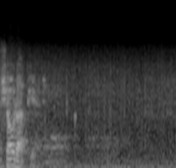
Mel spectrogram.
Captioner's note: groaning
